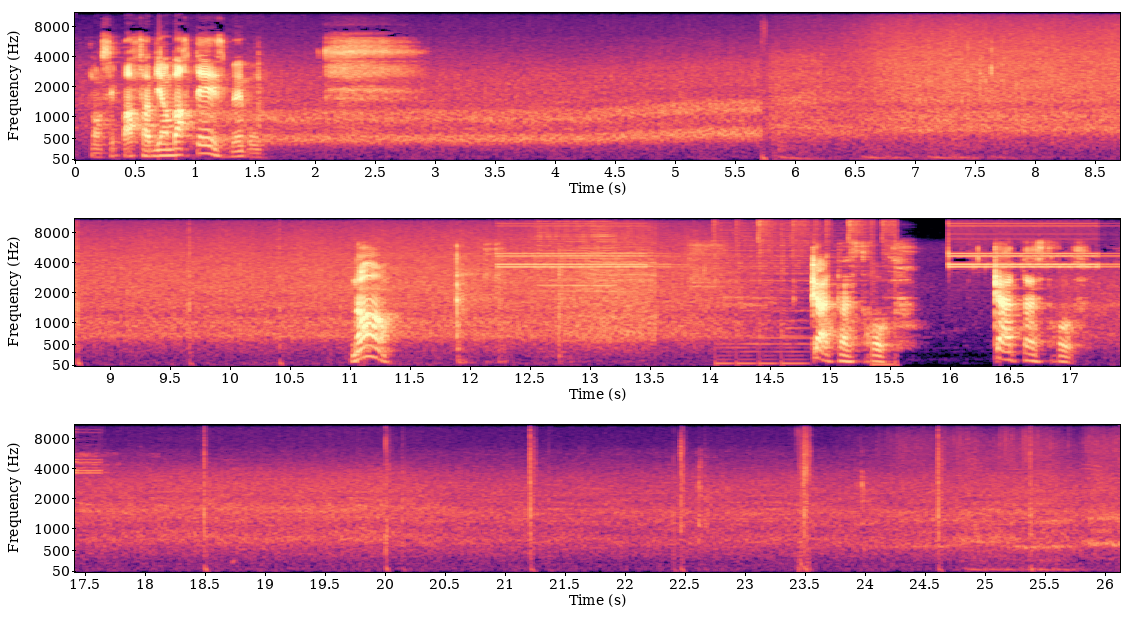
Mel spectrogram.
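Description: A ball is kicked with dull thuds.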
